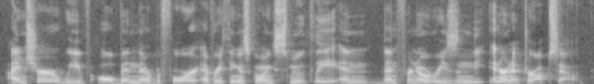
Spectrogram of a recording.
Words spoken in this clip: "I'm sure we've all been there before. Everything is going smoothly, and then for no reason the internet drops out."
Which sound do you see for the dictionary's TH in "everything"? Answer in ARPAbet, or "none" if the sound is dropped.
TH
